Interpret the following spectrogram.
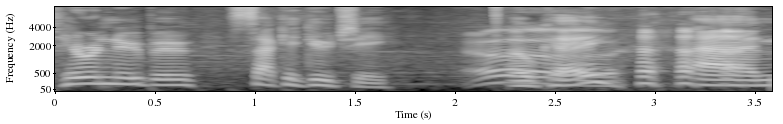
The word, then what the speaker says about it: Hironobu Sakaguchi: pronounce it. I think it's Hironobu Sakaguchi.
